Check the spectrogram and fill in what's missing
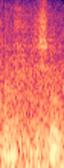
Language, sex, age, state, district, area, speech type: Assamese, male, 18-30, Assam, Nalbari, rural, spontaneous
